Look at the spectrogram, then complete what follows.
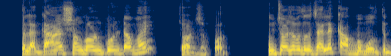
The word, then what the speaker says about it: চর্যাপদ: এটা উচ্চারণটা এরকম, চর্যাপদ। তোমরা চর্যাপদ বলো, অনেকে সমস্যা নাই, চর্যাপদ।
